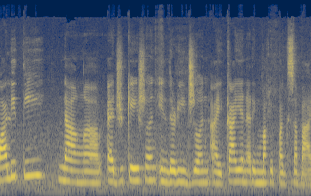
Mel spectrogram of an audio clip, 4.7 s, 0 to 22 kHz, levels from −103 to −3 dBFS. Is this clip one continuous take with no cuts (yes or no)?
yes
